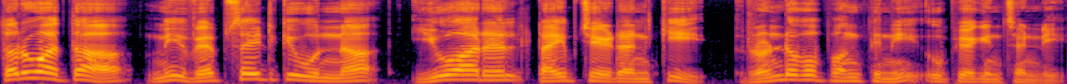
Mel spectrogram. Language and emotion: Telugu, neutral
